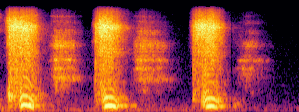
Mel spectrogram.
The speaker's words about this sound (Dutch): En ik deed het in door de neus en uit door de mond.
